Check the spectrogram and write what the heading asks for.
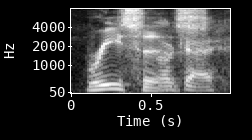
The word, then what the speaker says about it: Reese's: stuff is pronounced correctly let me tell you Reese's anything else is banned go ahead snoo thank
